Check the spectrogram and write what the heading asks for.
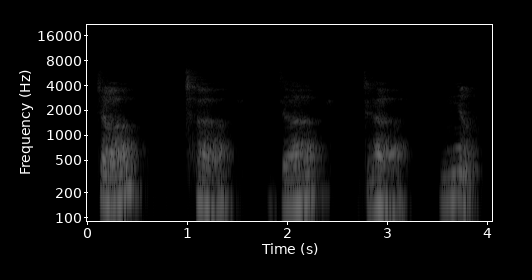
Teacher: ಚ ವರ್ಗ ಚ ವರ್ಗ ಅಂದಾಗ ಇದು ಇದಕ್ಕೆ ತಾಲವ್ಯ ಅಕ್ಷರಗಳು ಅಂತ ಕರೀತೇವೆ ತಾಲವ್ಯ ಅಂದ್ರೆ ತಾಲುವಿನಲ್ಲಿ ಹುಟ್ಟುವ ಅಕ್ಷರಗಳು ಅಂದ್ರೆ ಇಲ್ಲಿ ಗಂಟಲಿನಿಂದ ಮುಂದೆ ಬಂದಾಗ ನಾಲಿಗೆಯ ಮೇಲ್ಭಾಗದಲ್ಲಿ ಮತ್ತು ಮೇಲ್ದವಡೆಯ ಒಳಭಾಗದಲ್ಲಿ ಅಂಗಳ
